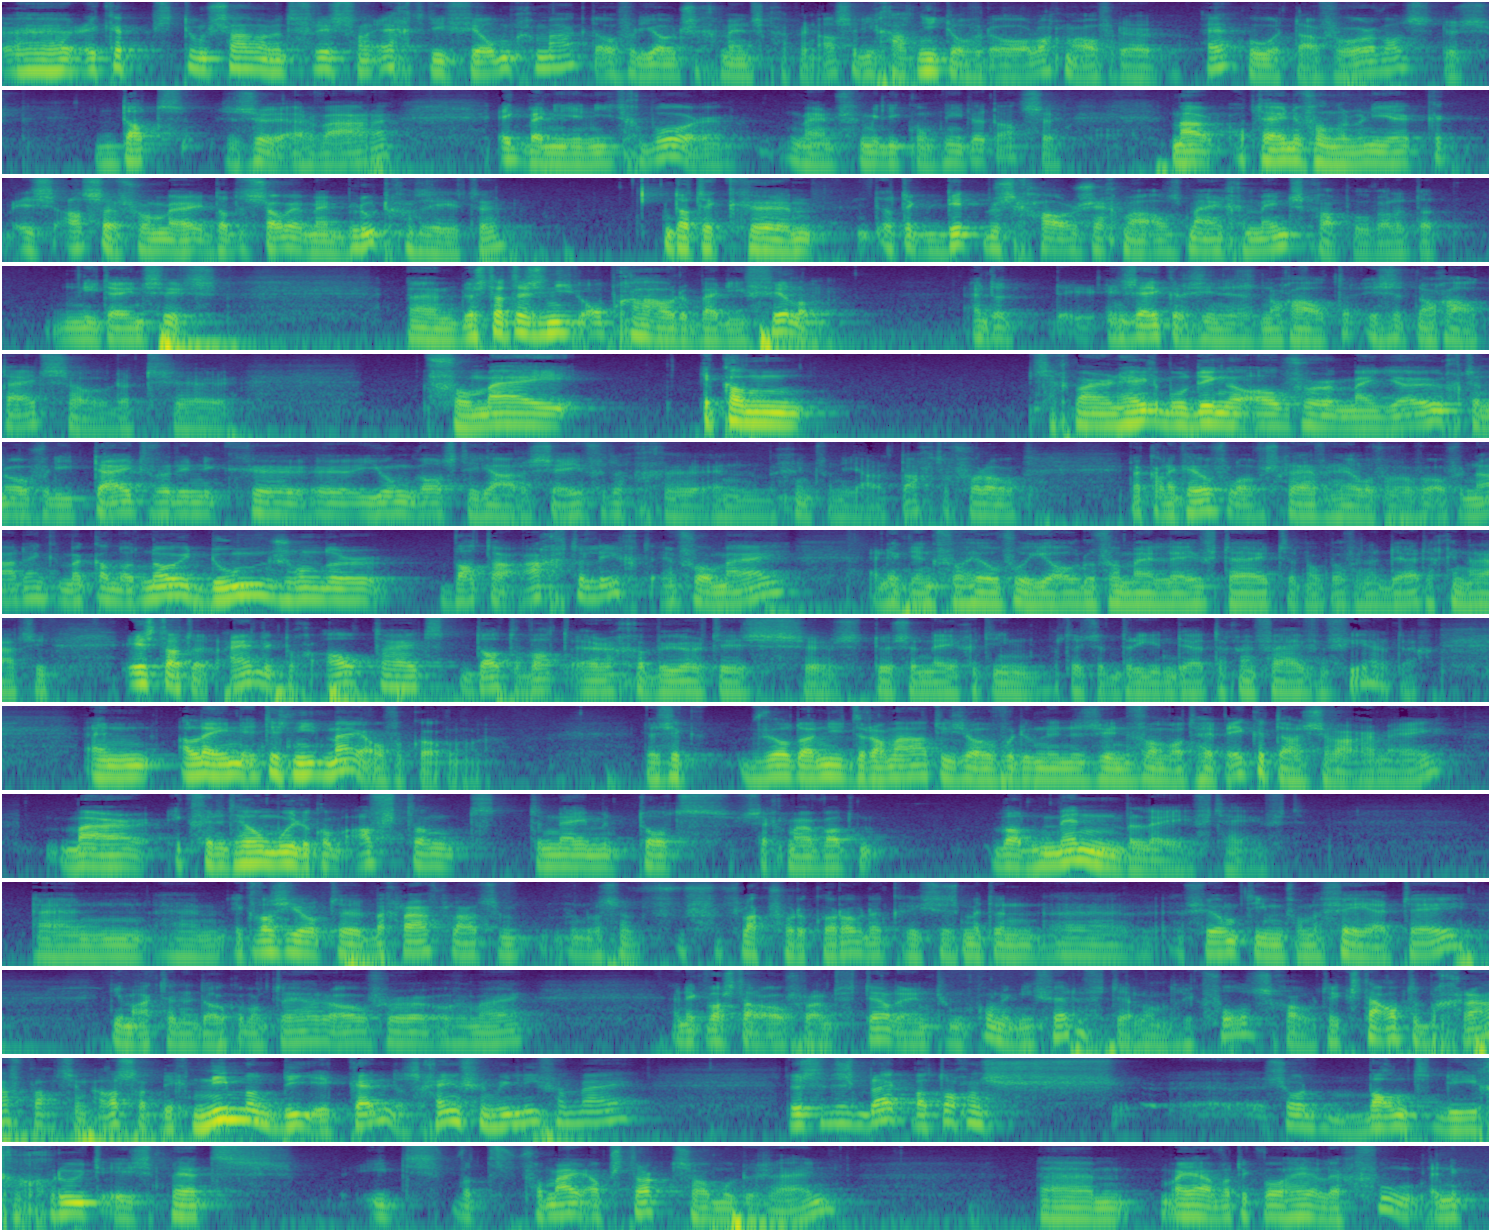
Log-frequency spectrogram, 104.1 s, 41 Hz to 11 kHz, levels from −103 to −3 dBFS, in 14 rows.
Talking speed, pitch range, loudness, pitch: 195 wpm, 85-115 Hz, -28 LUFS, 95 Hz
